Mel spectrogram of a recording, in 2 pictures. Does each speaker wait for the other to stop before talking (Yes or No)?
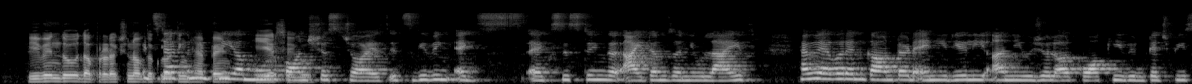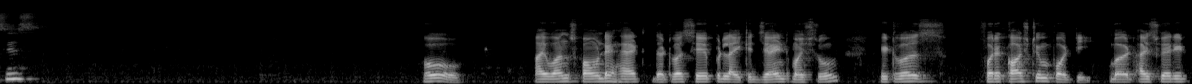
No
